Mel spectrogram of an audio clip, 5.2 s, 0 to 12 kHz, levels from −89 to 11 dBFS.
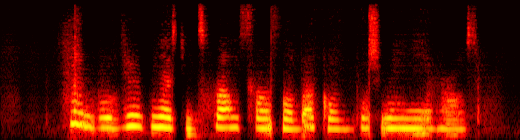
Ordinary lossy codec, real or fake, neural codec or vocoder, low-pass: none; fake; codec, 44.1 kHz, 0.9 kbps, DAC; 10.8 kHz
